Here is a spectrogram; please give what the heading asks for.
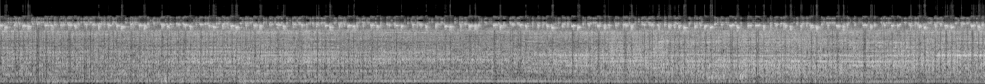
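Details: Running engine with a sharp, chirping squeak repeating about four times a second, an engine squeal persisting after replacing the belt, idler pulley, tensioner pulley and alternator.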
